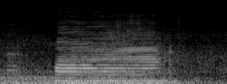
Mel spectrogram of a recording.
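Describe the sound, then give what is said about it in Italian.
Road traffic heard from inside a moving car driven by a woman: a steady low rumble of engine and road noise, with a single horn blaring for about a second before fading back to the hum. “la chiamata arriva mentre siamo ancora immersi nel traffico e lei, sempre guidando, affronta quella che non sa ancora essere la grana della giornata.”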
